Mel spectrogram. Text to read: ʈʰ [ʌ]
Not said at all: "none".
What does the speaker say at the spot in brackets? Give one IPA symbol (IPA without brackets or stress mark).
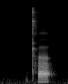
ʌ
